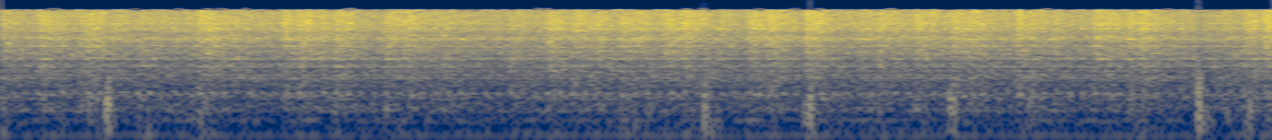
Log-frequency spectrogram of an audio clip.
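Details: Engine idling unevenly, with irregular knocks and stumbles about every half second over a steady low drone; rough idle.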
